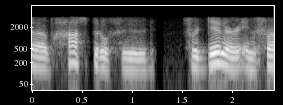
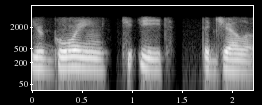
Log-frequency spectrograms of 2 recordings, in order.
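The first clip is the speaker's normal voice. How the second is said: mock steadier, firmer, more forceful voice. Retelling what she says to Hyman about eating the Jello, retelling a stronger voice. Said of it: "in a little stronger voice".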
